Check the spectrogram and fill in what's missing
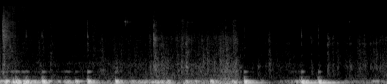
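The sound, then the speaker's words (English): A December storm in England heard through a window: a steady low roar of wind with scattered sharp taps and patters, like rain striking glass, loud and continuous with no voices. “Do you think the microphone's picking up the sound of that storm?”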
